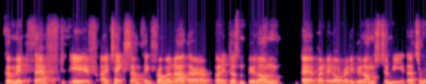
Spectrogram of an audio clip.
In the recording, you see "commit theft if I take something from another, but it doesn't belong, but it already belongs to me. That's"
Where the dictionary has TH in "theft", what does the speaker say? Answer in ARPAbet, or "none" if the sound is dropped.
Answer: TH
